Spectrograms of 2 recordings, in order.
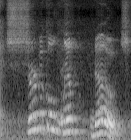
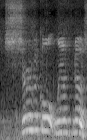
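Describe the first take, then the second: First: Slow emphasis. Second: Said in the usual way. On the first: Shown as a demonstration. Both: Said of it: "teacher repeats term".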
